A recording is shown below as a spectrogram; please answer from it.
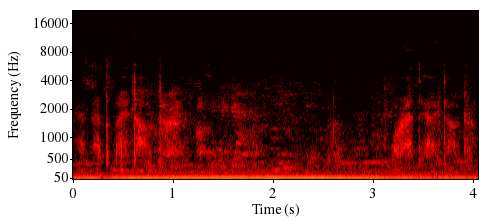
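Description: Hushed, whispered speech over a steady low hum.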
